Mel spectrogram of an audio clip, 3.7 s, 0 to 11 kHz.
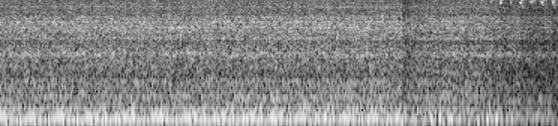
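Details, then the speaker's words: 2003 Toyota Echo with a misfire code, four-wire coil-over-plug ignition, power balance test: already rough idle stumbles and gets rougher as coils are unplugged, RPM drop on cylinders one, two and three showing they fire; unplugging #4 coil gives no change. "do the number three if you can hear it got an RPM drop number two so you hear RPM drops on one two two and three"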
